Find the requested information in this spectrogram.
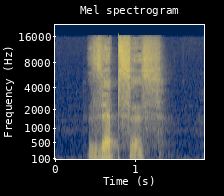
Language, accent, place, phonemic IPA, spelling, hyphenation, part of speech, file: German, Germany, Berlin, /ˈzɛpsɪs/, Sepsis, Sep‧sis, noun, De-Sepsis.ogg
- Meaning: sepsis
